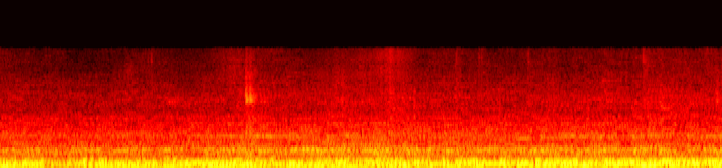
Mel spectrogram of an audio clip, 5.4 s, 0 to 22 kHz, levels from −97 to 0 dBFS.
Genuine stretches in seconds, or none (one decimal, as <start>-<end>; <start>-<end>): 0.0-1.2; 1.8-2.3; 3.1-5.4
